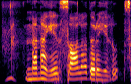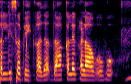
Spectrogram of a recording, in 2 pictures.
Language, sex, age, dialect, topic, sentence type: Kannada, female, 31-35, Mysore Kannada, banking, question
